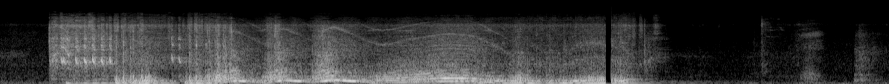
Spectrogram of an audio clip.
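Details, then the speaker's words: Neglected 2011 Yamaha FZ1 motorcycle, first run after sitting: it catches quickly, then revs rise and fall cleanly through a loud, raspy exhaust before shutting off; the engine runs fine. "There we go. It's so loud. Okay, that's good. The neighbors are going to be mad."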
